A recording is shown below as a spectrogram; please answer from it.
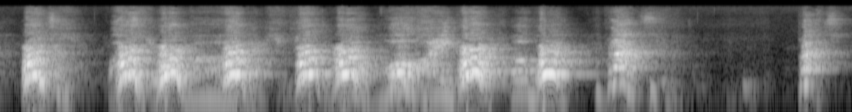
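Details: Taz, a pet dog switching from sweet puppy to playful 'attack dog' mode, barks in quick harsh bursts, about eight in five seconds, some doubled, then falls silent before one final bark.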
